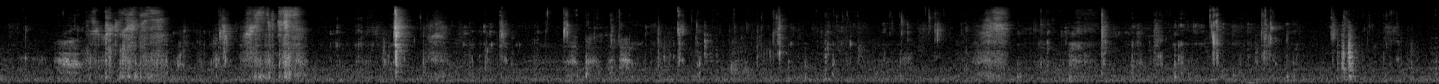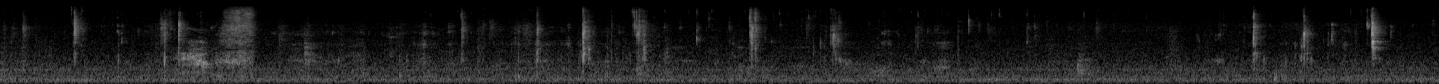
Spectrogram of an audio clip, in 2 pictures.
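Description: Close-up eating sounds of a man chewing mouthfuls of rice and coconut-milk-stewed tilapia eaten with his fingers: many short wet clicks and irregular louder chewing bursts, the biggest near the start and about two-thirds of the way through.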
